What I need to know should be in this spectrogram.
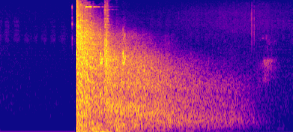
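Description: A sniper rifle fires a single shot that echoes away.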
